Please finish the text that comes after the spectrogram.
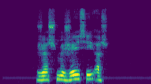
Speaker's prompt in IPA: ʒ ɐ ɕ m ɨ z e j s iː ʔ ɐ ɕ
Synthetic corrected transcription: ʒ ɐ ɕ m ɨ ʒ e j s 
